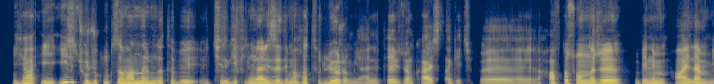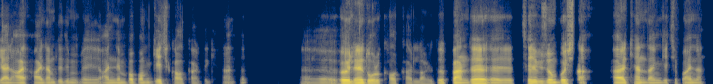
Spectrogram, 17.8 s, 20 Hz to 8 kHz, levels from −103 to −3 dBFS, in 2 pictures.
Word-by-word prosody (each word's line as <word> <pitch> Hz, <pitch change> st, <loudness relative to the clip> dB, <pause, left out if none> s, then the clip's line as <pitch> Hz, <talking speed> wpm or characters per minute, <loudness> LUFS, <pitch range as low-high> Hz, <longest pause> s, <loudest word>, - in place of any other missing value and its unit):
Ya 190 Hz, +9 st, -1 dB
i 165 Hz, -, -7 dB
i 195 Hz, -, -8 dB
ilk 235 Hz, +1 st, -2 dB
çocukluk 190 Hz, +5 st, -8 dB
zamanlarımda 185 Hz, 0 st, 0 dB
tabii 190 Hz, 0 st, -8 dB, 0.2 s
çizgi 165 Hz, +7 st, -7 dB
filmler 170 Hz, -4 st, 0 dB
izlediğimi 150 Hz, -, -3 dB
hatırlıyorum 180 Hz, -, -4 dB
yani 100 Hz, +2 st, -13 dB
televizyon 110 Hz, 0 st, -5 dB
karşısına 100 Hz, 0 st, -5 dB
geçip, 95 Hz, -2 st, -21 dB
eee, 100 Hz, -2 st, -7 dB
hafta 120 Hz, +4 st, -3 dB
sonları 140 Hz, -1 st, +1 dB
benim 125 Hz, 0 st, -3 dB
ailem 115 Hz, +1 st, +1 dB
yani 105 Hz, -1 st, +1 dB, 0.3 s
ailem 110 Hz, +1 st, -2 dB
dediğim, 110 Hz, -1 st, -11 dB
eee, 95 Hz, -1 st, -10 dB
annem 100 Hz, +1 st, -6 dB
babam 110 Hz, +1 st, -3 dB
geç 110 Hz, +3 st, -2 dB
kalkardı 90 Hz, 0 st, -11 dB
genelde. -, -, -19 dB, 0.7 s
Eee, -, -, -17 dB, 0.4 s
öğlene 115 Hz, 0 st, +9 dB
doğru 95 Hz, -2 st, +3 dB
kalkarlardı. 90 Hz, -1 st, -8 dB
Ben 110 Hz, -2 st, +7 dB
de, 120 Hz, -, +5 dB, 0.2 s
eee, 100 Hz, -1 st, -1 dB
televizyon 115 Hz, 0 st, +4 dB
başına 115 Hz, -1 st, +2 dB, 0.3 s
erkenden 110 Hz, -3 st, +3 dB
geçip 100 Hz, -, -12 dB
aynen 105 Hz, -3 st, -3 dB
115 Hz, 140 wpm, -25 LUFS, 100-150 Hz, 0.7 s, öğlene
